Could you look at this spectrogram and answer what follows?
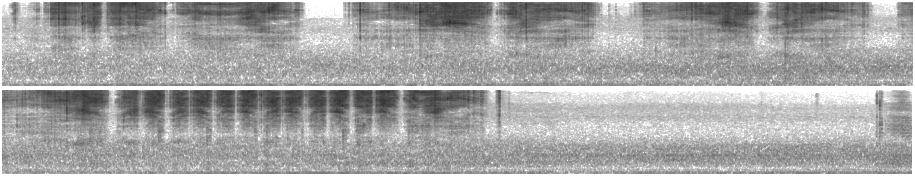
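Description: An Ozark Trail knife blade is drawn across a sharpening stone in repeated rasping strokes, close and fairly quiet, with short pauses between passes and no talk.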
